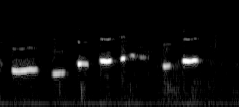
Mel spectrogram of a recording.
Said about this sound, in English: Were you whistling then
